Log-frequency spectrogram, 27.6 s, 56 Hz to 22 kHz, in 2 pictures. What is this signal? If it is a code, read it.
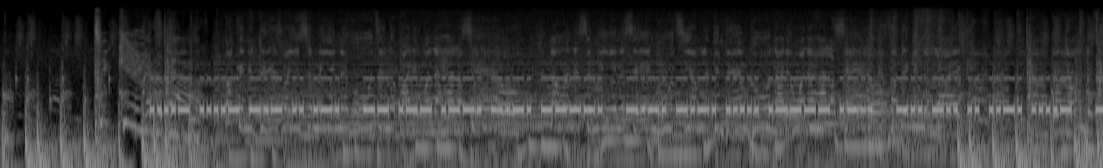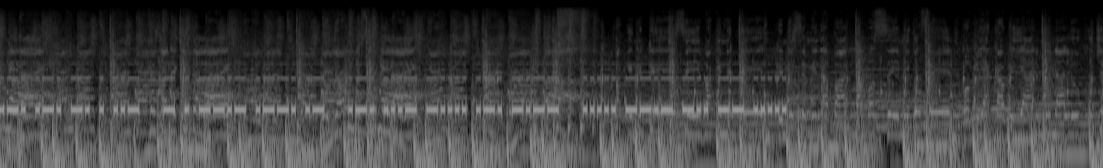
Morse code, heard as a keyed tone, machine-sent, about 27 wpm, 450 Hz. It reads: 44KIR MWPC9 CC51L DDIF4 GRNEU TEQPA RV6RY 5QDM5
